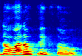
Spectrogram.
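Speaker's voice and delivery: ordinary delivery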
